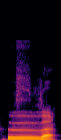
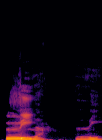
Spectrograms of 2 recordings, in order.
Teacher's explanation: Kalau zal, ujung lidah disentuhkan ke ujung gigi sari atas.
